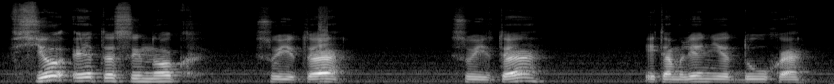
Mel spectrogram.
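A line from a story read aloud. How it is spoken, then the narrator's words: Slow, measured speech. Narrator (Russian): Стародубцев медленно, раздельно проговорил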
